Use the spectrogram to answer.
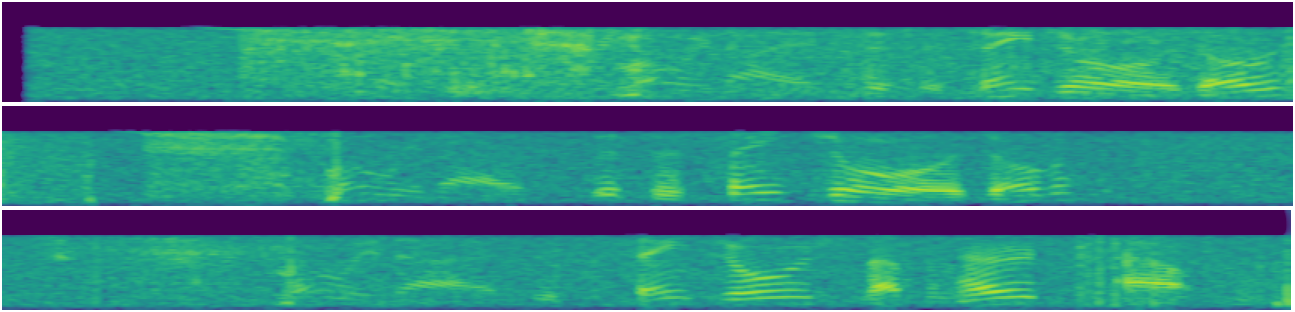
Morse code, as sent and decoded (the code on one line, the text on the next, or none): none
